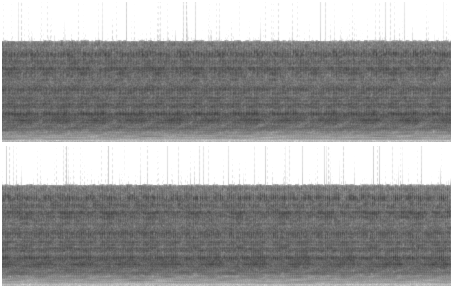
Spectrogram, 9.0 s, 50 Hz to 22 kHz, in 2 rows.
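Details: Freehub of a DT Swiss 370 three-pawl rear hub on the E 1800 Spline db wheelset of a 2020 Canyon Endurace CF SL Disc 8.0 Di2, freewheeling: steady rapid clicking with a crisp, even tone and no roughness; normal, healthy freehub.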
